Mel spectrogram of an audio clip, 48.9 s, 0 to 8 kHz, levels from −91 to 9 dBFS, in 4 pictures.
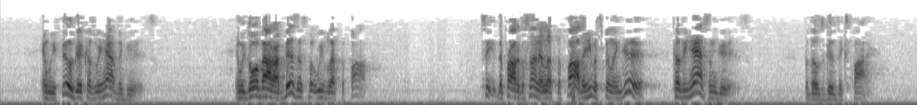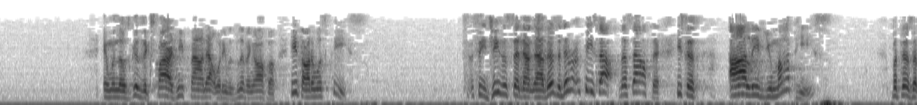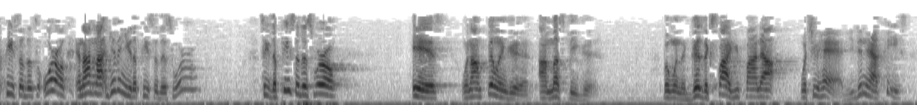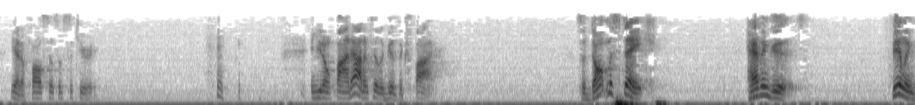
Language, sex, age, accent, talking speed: English, male, 30-49, American, 185 wpm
